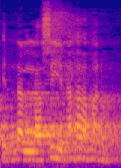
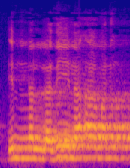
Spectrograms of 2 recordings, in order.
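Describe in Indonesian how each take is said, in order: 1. Konsonan tengah itu bunyi s. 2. Konsonan tengah itu bunyi z. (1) "menyebut za itu jadi sa" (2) "menyebut za"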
